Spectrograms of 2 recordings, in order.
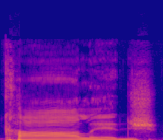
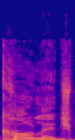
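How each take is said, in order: First: The first vowel is big and open. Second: The first vowel is small and narrow. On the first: The speaker calls it right. "but it's actually college" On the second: The speaker calls it wrong. "it looks like college"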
